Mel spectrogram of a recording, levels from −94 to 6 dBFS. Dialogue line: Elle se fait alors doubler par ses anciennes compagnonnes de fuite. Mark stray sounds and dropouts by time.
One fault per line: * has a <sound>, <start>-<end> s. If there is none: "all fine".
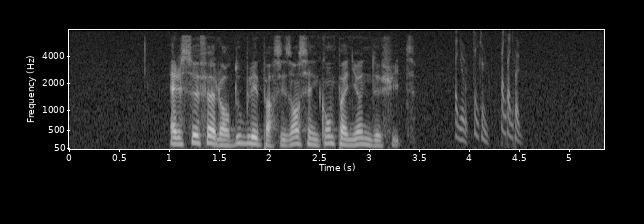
* has a chirp, 3.9-4.6 s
